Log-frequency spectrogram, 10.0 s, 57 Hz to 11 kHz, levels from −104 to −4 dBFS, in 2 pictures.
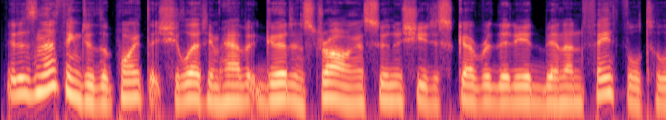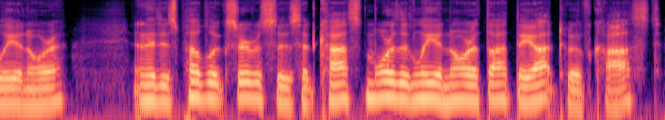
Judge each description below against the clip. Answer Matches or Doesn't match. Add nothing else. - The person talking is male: Matches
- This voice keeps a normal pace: Doesn't match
